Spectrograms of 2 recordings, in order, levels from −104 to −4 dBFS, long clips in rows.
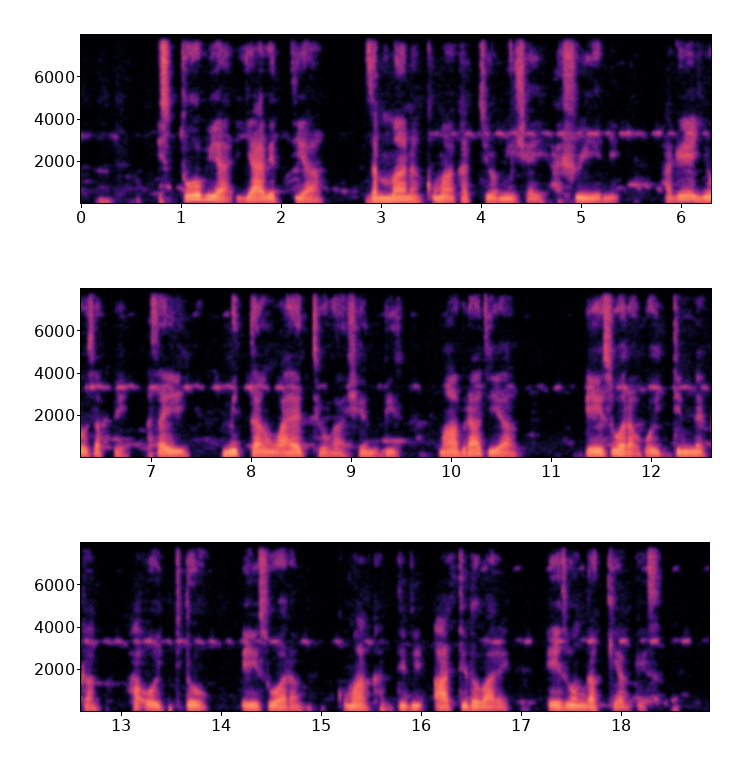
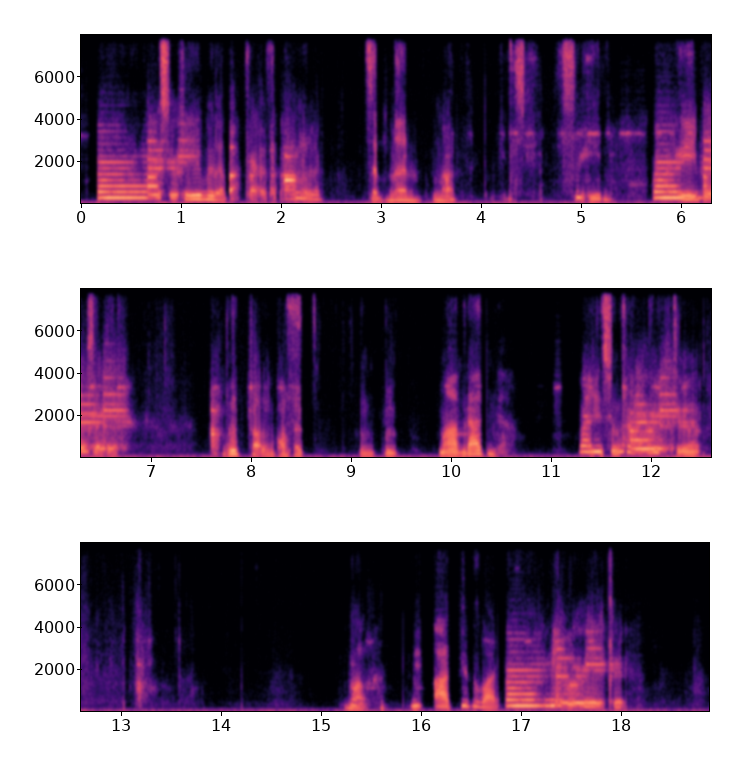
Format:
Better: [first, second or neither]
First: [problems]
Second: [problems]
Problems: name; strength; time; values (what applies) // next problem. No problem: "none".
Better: first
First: none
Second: noise reduction (neural diffusion model UNIVERSE++)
